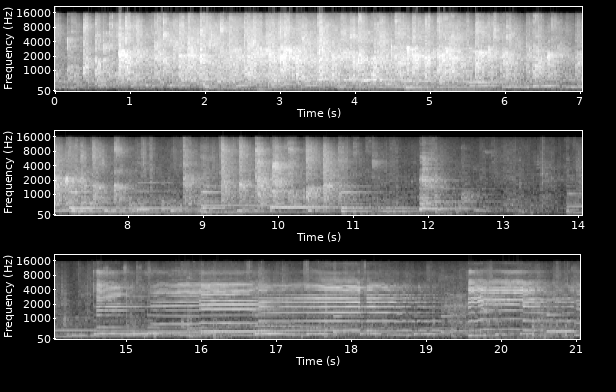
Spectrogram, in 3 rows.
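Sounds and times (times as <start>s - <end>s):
audience applause: 0.0s - 12.9s
instrumental music with held notes: 1.4s - 21.0s.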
